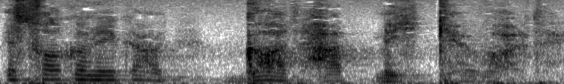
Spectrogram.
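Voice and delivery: normal talking voice

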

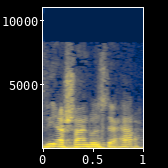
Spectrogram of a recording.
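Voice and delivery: normal talking voice

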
